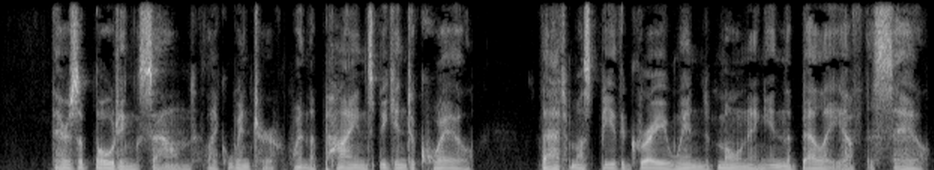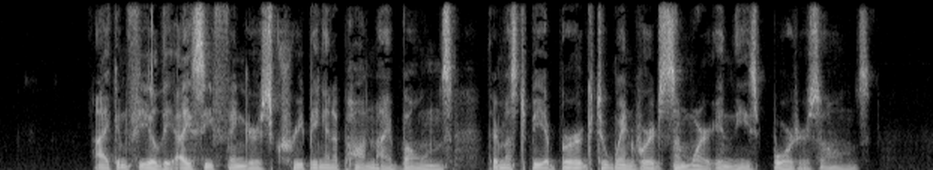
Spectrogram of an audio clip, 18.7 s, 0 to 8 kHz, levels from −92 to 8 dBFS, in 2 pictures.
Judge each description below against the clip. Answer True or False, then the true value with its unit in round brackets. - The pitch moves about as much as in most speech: False (1.4 semitones)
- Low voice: True (70 Hz)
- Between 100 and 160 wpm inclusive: True (155 wpm)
